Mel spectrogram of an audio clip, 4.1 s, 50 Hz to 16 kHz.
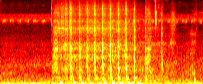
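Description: A Bajaj Pulsar N160 motorcycle engine cranks and catches after a brief quiet moment, then settles into a rapid, even idle thump close by, with a few sharp clicks near the end.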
